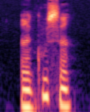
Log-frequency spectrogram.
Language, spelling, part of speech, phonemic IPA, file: French, coussin, noun, /ku.sɛ̃/, Fr-coussin.ogg
- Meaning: cushion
